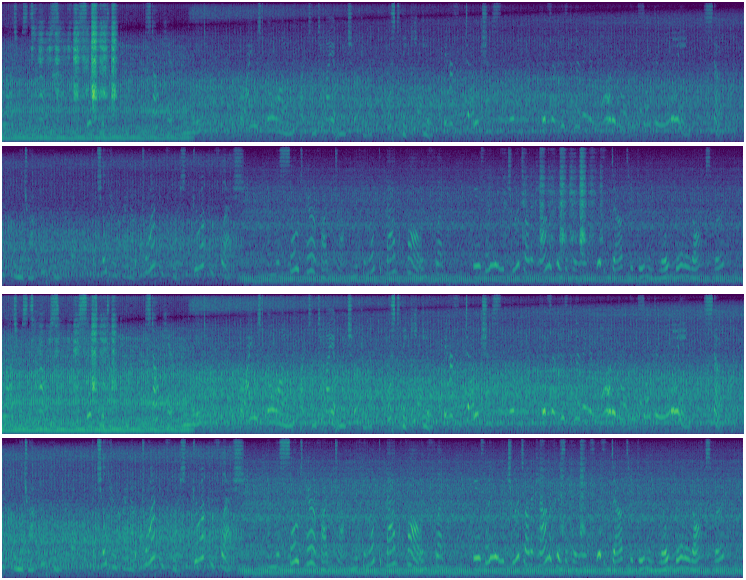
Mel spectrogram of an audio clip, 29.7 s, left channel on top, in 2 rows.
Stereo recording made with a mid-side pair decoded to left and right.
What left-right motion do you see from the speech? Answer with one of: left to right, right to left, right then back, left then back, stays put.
stays put.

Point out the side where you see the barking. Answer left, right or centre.
left.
